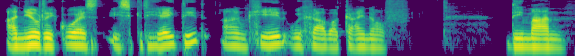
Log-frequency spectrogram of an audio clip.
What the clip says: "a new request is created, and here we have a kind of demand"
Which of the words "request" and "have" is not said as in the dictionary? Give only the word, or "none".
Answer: have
